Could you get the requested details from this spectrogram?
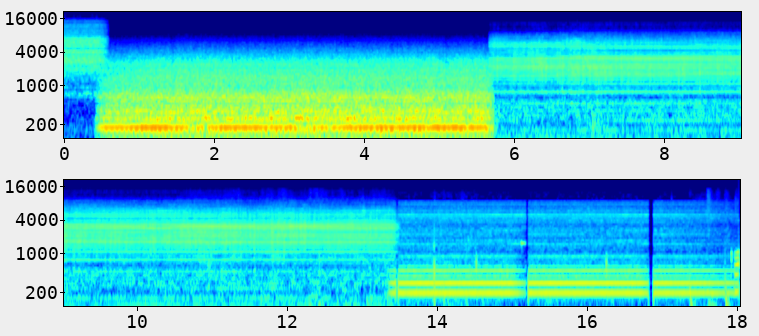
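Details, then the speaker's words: Simulated tinnitus: steady electronic buzzing and hissing tones that patients perceive, which bother them most in the silence of the night when trying to fall asleep. "te invito antes de desarrollar el tema escuchar cómo pueden ser algunos de los sonidos con los que viene el paciente y que le molesta sobre todo cuando hay silencio de la noche y quiere conciliar el sueño"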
